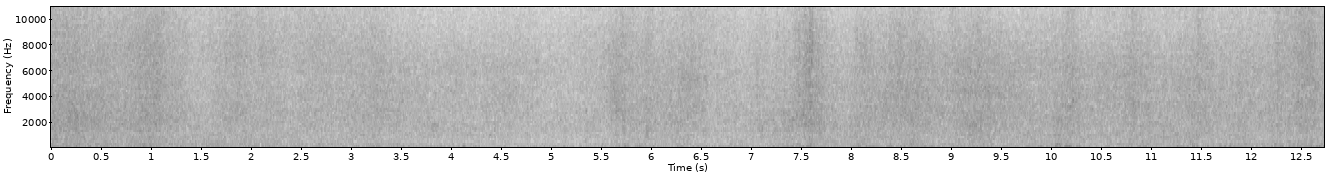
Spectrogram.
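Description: Choppy water splashes and laps against a boat's hull.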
